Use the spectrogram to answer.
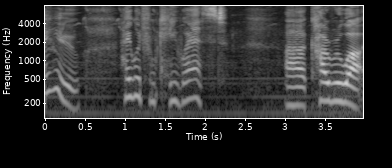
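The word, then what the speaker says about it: Karuah: We're here in a town called Karua, which is spelled K-A-R-U-A-H, Karua, which is a small town just north of Newcastle.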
